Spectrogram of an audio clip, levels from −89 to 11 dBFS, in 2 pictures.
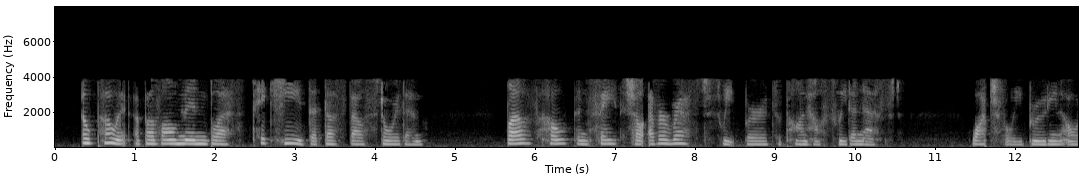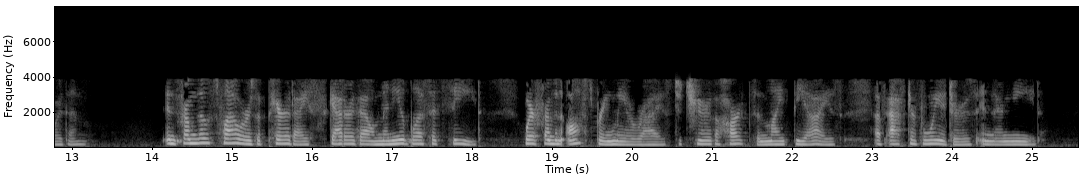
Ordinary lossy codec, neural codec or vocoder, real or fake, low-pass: AAC, 16 kbps; codec, 16 kHz, 4 kbps, X-Codec, HuBERT features, trained on balanced general audio; fake; 7.2 kHz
